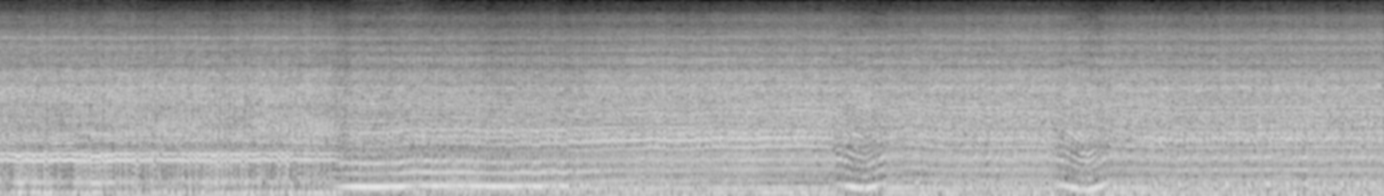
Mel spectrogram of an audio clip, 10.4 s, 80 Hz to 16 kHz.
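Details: Restored 2006 OFNA Mutillator nitro RC buggy on first run, idle being tuned: high buzzy engine revving up and down with burbly, soft dips; mixture rich, needs leaning out.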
